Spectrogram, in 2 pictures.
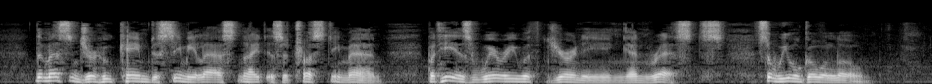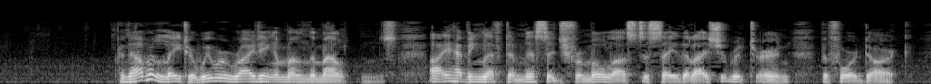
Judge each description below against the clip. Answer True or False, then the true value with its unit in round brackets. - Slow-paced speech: False (160 wpm)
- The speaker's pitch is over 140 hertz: False (115 Hz)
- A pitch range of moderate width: True (4.0 semitones)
